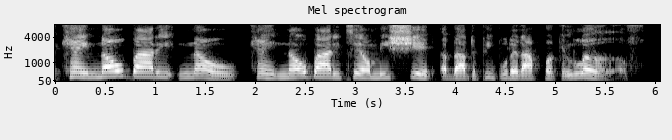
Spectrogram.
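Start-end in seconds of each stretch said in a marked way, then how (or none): none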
